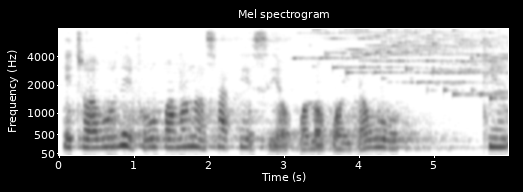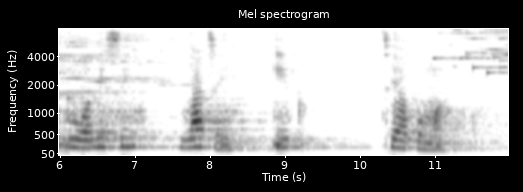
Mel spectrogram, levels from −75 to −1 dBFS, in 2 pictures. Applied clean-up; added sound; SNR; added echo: none; Chime; 17 dB; reverberation time 1.3 s.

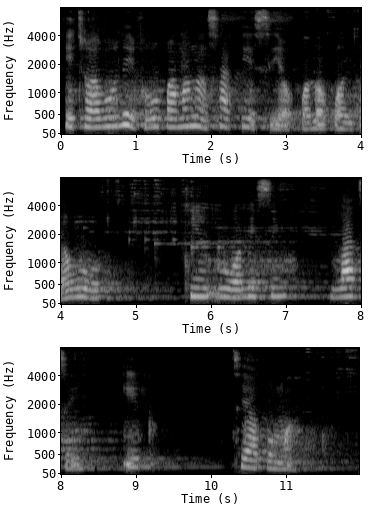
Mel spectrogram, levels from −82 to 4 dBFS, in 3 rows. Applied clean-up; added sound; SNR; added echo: neural separator model SepFormer DNS4.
